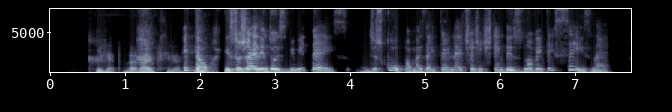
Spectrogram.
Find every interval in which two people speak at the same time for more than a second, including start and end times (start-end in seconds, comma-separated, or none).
none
